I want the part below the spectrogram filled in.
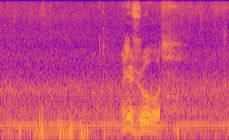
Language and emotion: Russian, sad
